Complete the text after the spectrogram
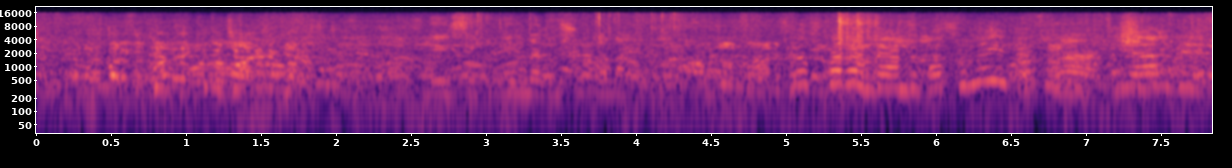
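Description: A man and a woman talk calmly nearby.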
